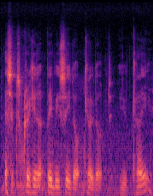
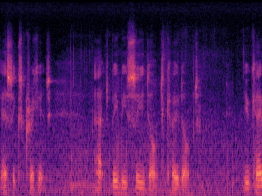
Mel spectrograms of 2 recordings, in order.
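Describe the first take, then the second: First: It is said at normal speed. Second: It is said more slowly.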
